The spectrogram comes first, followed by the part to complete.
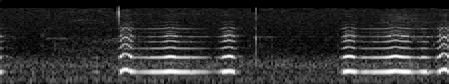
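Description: Minelab Manticore metal detector in its Gold Field program sounding two steady mid-pitched tones, each about half a second long, as the coil is swept back and forth over a small gold nugget. The nugget is at the edge of detection range: it gives an audio response but registers no target ID.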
